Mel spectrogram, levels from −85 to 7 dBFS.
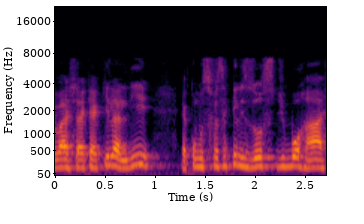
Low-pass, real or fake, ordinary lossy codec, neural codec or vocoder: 7.2 kHz; real; MP3, 48 kbps; none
